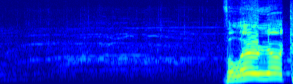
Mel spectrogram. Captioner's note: attendees cheering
